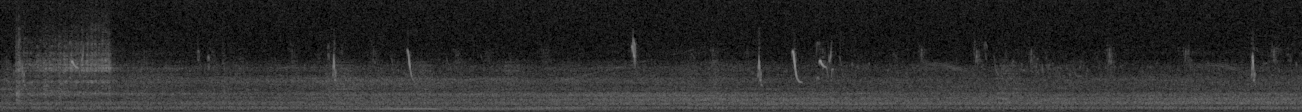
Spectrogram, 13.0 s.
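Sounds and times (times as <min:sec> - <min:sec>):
low steady hum: 0:00.0 - 0:13.0
small birds chirping: 0:07.5 - 0:13.0.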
